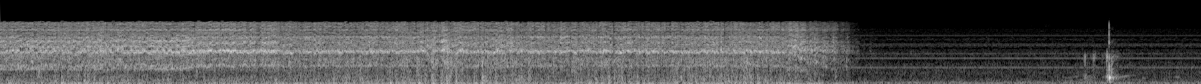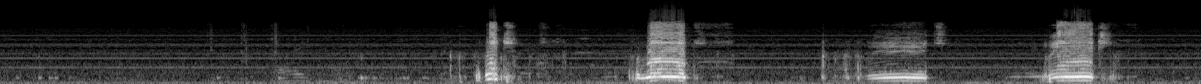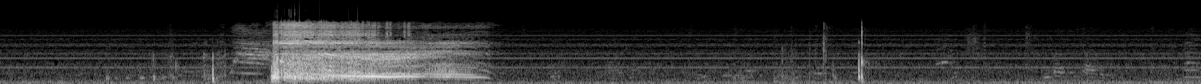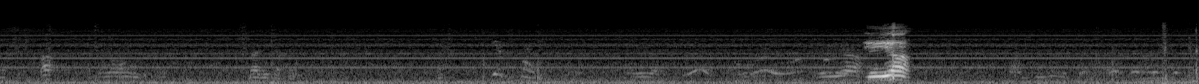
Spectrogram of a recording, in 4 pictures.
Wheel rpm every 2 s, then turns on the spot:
210, 230, 230, 220, 10, 0, 0, 0, 0, 0, 0, 0, 0, 0, 0, 0, 0, 0, 0, 0, 0, 0, 0, 0.
none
